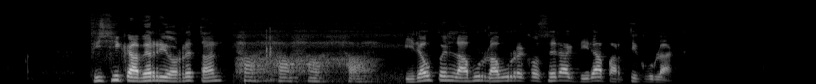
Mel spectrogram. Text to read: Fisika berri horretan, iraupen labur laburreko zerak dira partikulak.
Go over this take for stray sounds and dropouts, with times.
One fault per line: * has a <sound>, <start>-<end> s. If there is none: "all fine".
* has a laugh, 2.3-3.9 s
